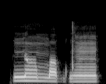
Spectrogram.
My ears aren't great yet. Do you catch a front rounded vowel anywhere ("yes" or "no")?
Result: no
